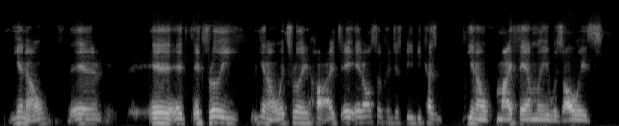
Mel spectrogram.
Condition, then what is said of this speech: Stuttering. Like, now I have so much control over it.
